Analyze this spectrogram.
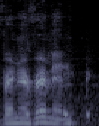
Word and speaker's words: Werner Vermin: But if because he's apparently from like Germany or something, so you pronounce the W with a V, and it's Werner Vermin.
